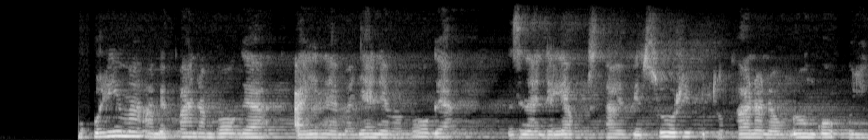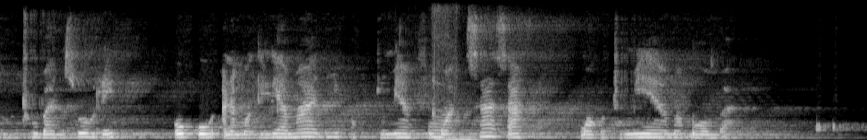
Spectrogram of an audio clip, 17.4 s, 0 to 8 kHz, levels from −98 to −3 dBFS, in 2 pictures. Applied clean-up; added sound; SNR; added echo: none; Door / Wood; 13 dB; reverberation time 1.7 s.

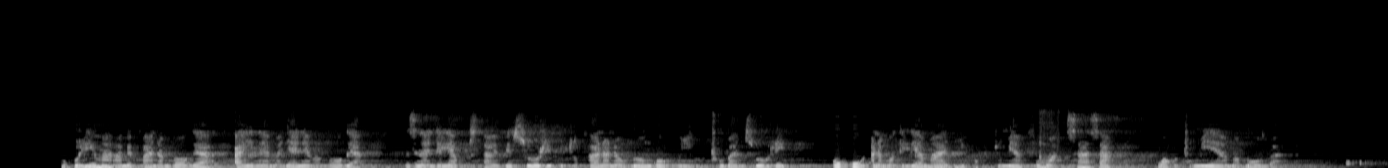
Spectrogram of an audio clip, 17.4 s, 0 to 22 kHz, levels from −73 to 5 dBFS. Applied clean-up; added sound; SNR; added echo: neural separator model SepFormer DNS4.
